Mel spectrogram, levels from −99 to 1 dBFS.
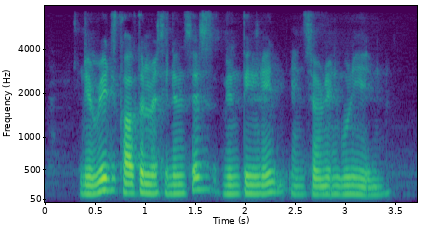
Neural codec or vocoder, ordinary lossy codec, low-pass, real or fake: autoencoder, 22.05 kHz, a latent of 192 numbers a frame, VITS, trained on one speaker; none; 7.2 kHz; fake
